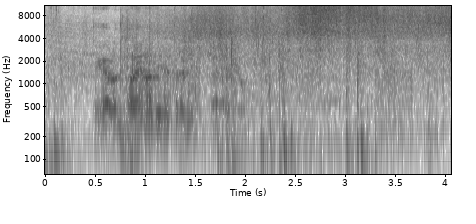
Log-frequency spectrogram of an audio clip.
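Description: Rapid gunshots crack nearby.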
